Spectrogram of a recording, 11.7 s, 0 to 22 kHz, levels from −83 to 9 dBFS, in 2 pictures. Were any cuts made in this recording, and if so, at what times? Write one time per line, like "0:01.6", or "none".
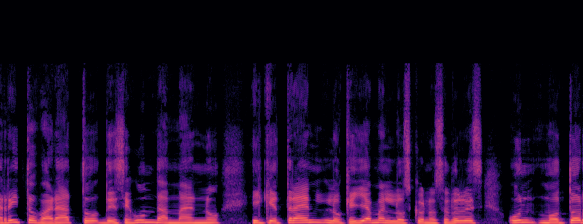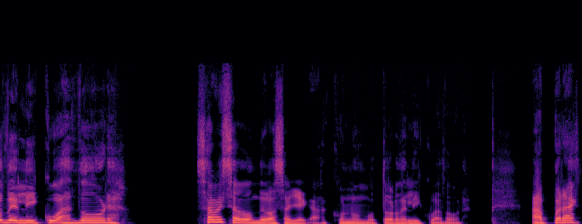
none

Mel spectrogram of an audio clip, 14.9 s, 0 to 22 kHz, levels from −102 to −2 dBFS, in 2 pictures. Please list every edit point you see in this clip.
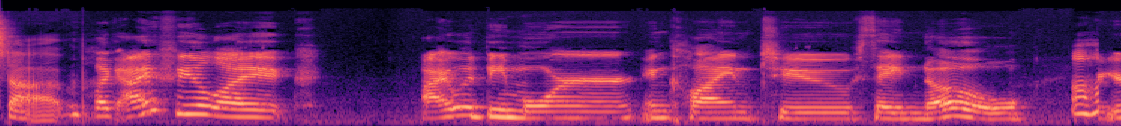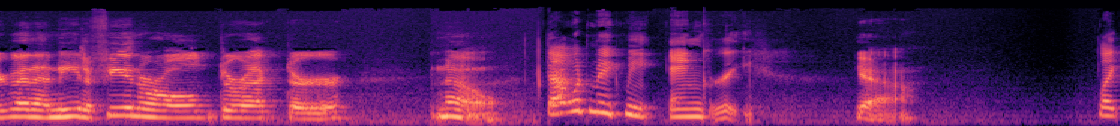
0:07.3
0:10.3

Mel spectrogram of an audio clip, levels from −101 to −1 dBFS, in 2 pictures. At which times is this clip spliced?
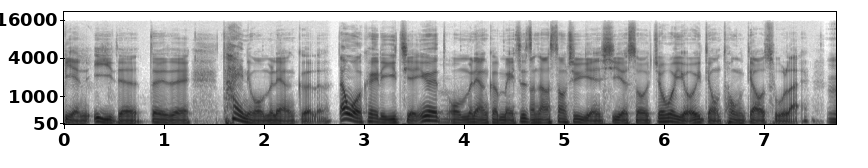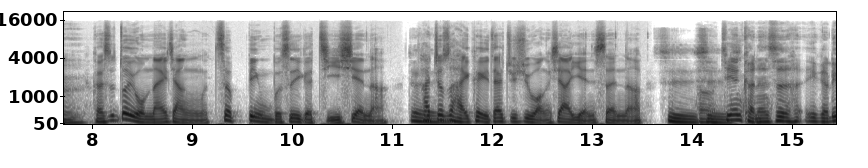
0:04.7
0:13.6

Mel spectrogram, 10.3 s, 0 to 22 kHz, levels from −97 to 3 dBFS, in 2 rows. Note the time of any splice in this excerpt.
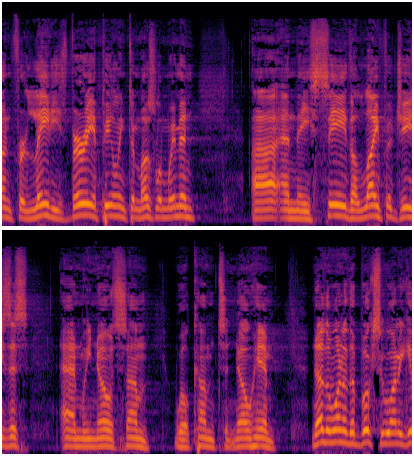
none

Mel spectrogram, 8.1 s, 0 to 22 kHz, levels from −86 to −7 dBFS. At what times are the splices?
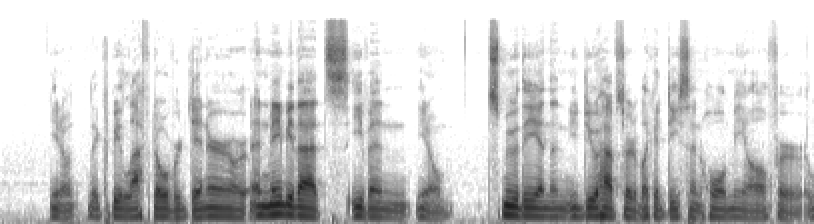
0:02.5

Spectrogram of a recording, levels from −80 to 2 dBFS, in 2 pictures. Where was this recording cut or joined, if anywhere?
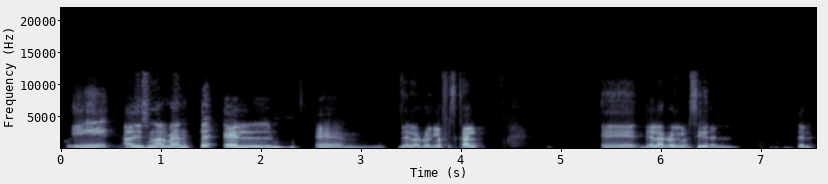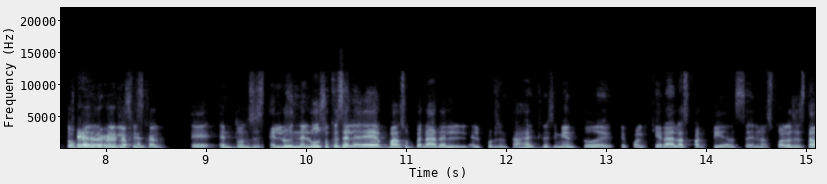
0:03.3
0:06.5
0:09.6

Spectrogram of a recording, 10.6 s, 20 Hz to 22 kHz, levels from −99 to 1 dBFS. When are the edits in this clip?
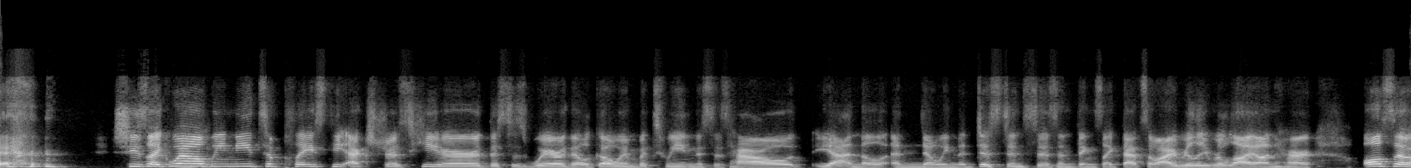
none

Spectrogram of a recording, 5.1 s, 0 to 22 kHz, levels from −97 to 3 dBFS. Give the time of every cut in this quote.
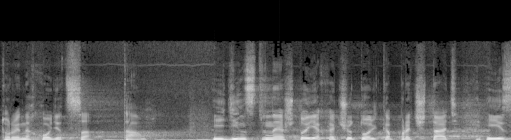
0:02.1

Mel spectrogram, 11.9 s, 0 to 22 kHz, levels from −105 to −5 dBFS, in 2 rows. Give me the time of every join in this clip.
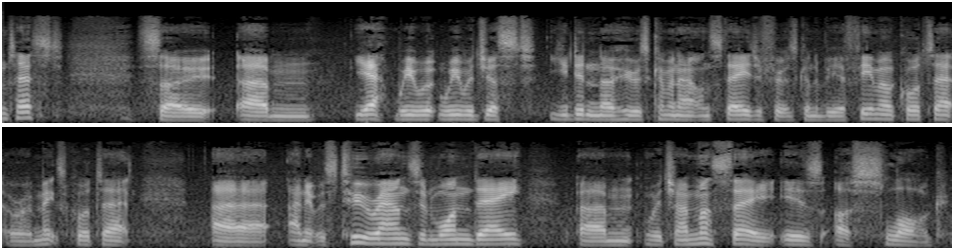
none

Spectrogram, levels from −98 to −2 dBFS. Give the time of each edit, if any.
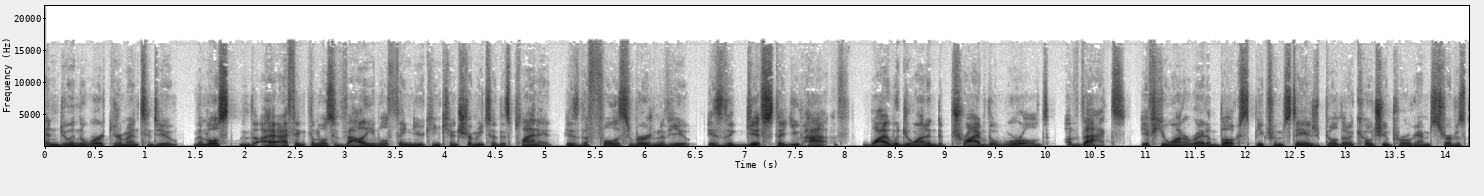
none

